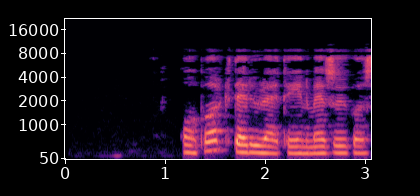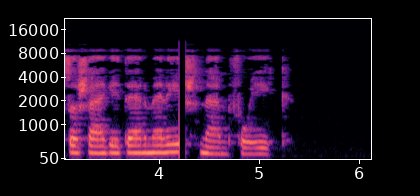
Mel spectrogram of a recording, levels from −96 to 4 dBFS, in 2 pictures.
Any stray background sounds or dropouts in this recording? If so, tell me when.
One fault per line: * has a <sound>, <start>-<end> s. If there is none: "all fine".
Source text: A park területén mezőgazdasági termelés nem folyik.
* has a dropout, 4.2-4.3 s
